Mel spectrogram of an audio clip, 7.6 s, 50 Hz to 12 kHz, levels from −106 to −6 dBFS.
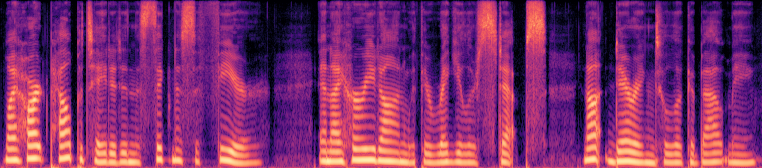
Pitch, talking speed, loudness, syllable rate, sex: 185 Hz, 165 wpm, -18 LUFS, 4.7 syllables/s, female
